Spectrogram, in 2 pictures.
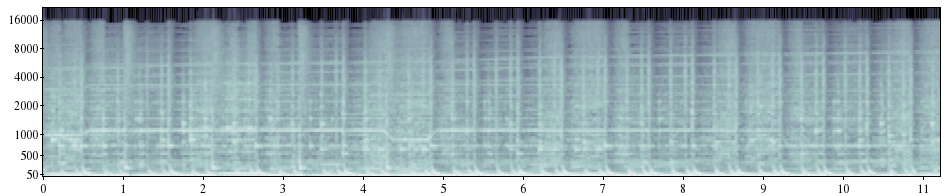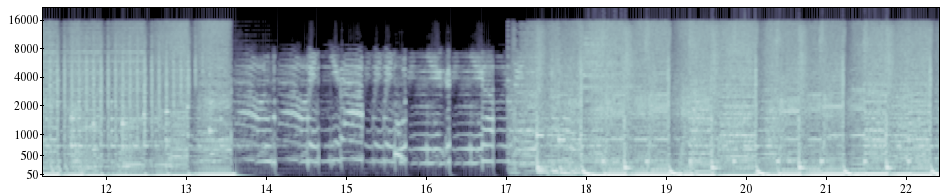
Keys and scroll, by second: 1.5 e, 3.3 ctrl+z, 3.9 ctrl+a, 11.2 a, 14.1-17.3 typing, 14.6 Tab, 18.9 Tab, 20.5 a, 20.7 Tab, 21.2 Tab, 21.8 shift+Tab.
